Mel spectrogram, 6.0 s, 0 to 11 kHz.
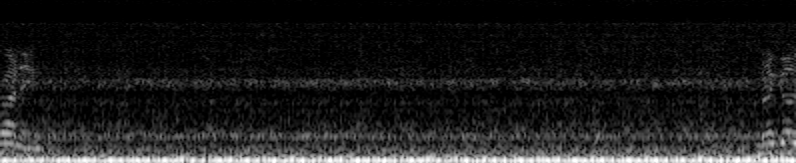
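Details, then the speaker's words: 1975 Ford F-100 V8 (about 50 years old) idling with the pressure gauge not moving; deep, steady, even rumble with no stumbles or misses, running smoother than before; normal idle. "It's been running for about 10 15 minutes and has not moved at all. But the truck is running smoother than i"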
